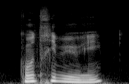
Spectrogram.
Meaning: 1. to contribute 2. to help
- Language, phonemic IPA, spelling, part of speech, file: French, /kɔ̃.tʁi.bɥe/, contribuer, verb, Fr-contribuer.ogg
